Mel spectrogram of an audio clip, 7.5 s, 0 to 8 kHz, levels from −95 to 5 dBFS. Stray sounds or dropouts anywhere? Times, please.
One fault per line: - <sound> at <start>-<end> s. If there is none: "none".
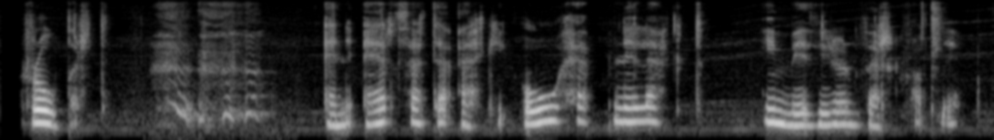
- laugh at 1.1-2.1 s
